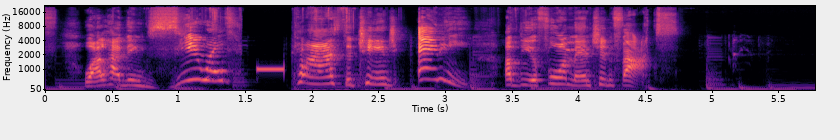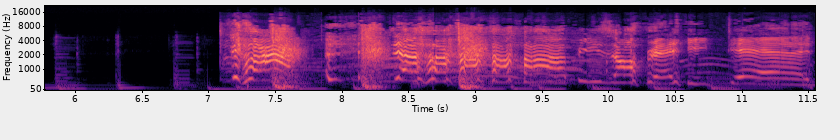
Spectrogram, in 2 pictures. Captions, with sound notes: while having zero fucking plans to change any of the aforementioned facts. (laughing) He's already dead.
